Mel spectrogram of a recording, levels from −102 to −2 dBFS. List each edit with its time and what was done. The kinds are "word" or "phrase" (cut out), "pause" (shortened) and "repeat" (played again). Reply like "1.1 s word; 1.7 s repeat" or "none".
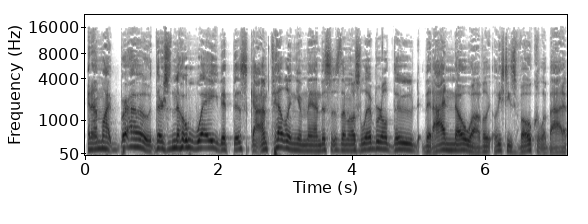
none

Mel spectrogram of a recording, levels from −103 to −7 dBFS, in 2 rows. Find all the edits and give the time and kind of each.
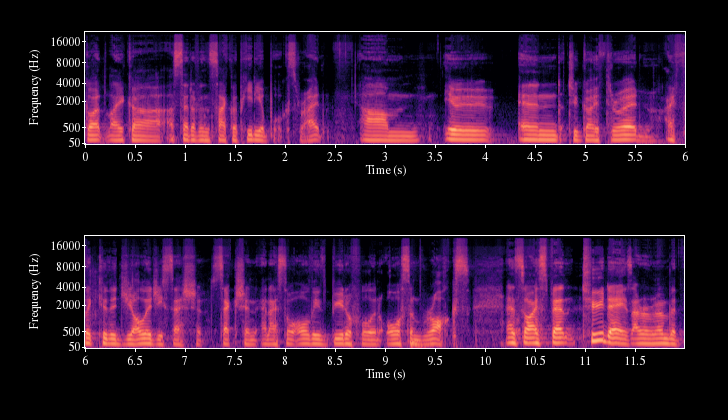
4.8 s phrase

